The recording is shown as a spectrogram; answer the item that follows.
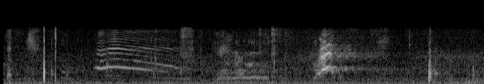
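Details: Beza, a Shetland Sheepdog, training with a frisbee, gives a high whine of about a second with stacked wavering harmonics, then a sharp loud yelp follows amid soft human voices and thuds.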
